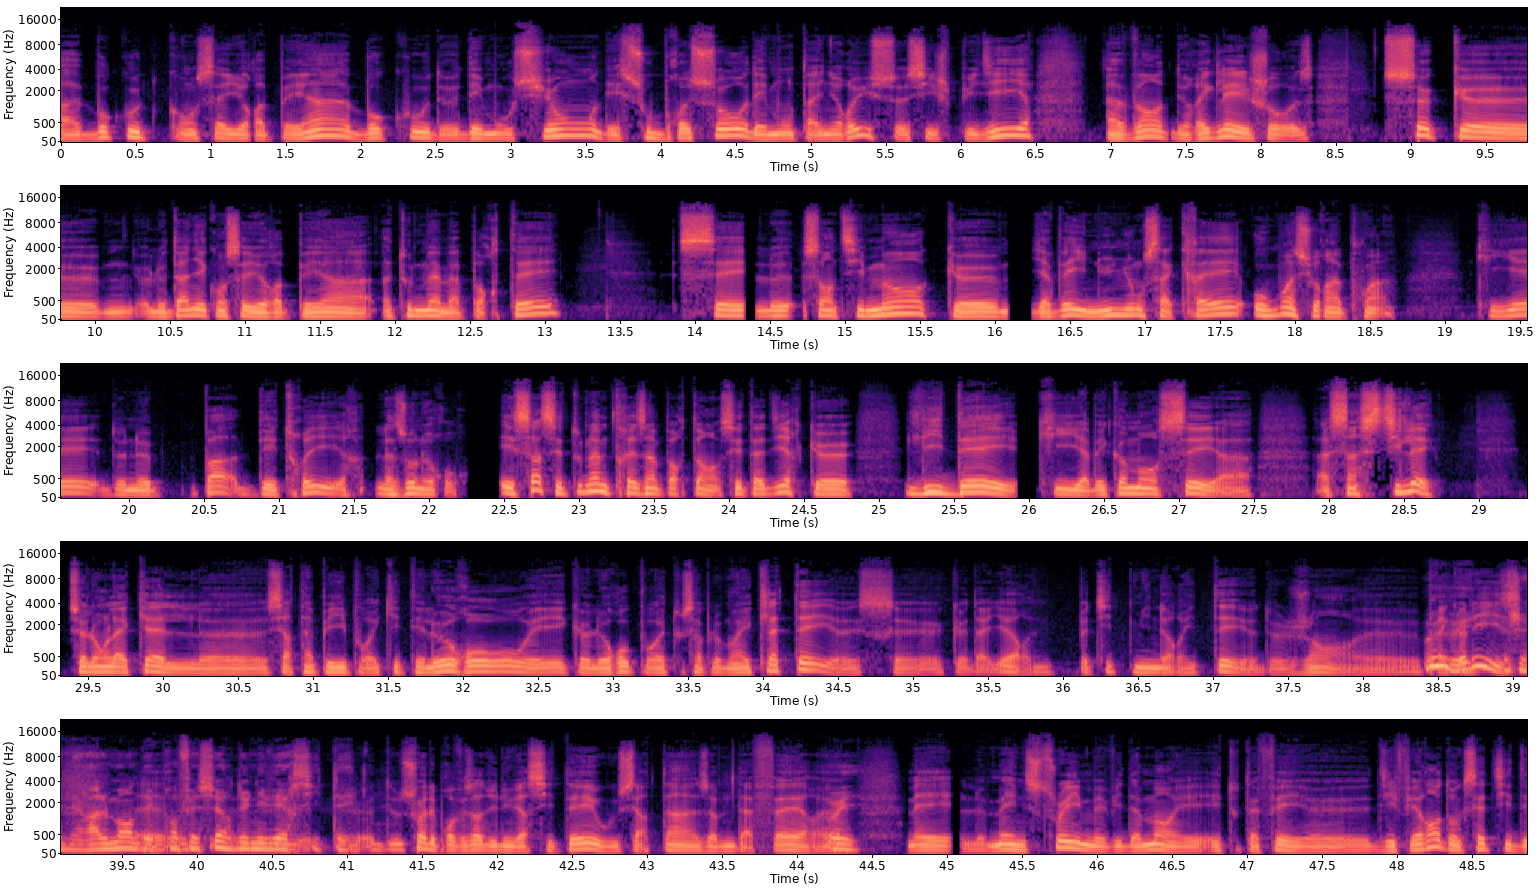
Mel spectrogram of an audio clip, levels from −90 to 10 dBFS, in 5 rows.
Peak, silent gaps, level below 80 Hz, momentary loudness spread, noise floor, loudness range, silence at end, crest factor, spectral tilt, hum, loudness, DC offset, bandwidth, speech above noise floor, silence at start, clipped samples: -2 dBFS; 14.34-14.39 s, 16.09-16.23 s, 22.25-22.46 s, 25.92-26.04 s, 45.03-45.08 s; -48 dBFS; 9 LU; -52 dBFS; 4 LU; 0 s; 14 dB; -6 dB/octave; none; -16 LUFS; under 0.1%; 13.5 kHz; 37 dB; 0 s; under 0.1%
